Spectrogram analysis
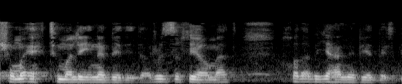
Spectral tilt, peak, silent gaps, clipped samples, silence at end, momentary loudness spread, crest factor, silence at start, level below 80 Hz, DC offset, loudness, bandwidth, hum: -5.5 dB/octave; -2 dBFS; none; under 0.1%; 0.05 s; 12 LU; 18 dB; 0 s; -62 dBFS; under 0.1%; -20 LUFS; 7.8 kHz; none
